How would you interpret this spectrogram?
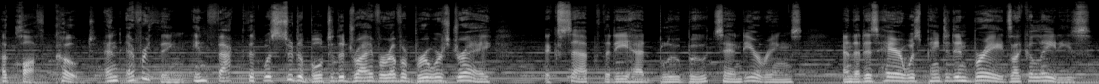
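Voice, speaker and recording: A man narrating a Christmas story in an audio drama, with measured, expressive literary delivery. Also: a little high, natural voice. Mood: measured wonder. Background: music under the voice.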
